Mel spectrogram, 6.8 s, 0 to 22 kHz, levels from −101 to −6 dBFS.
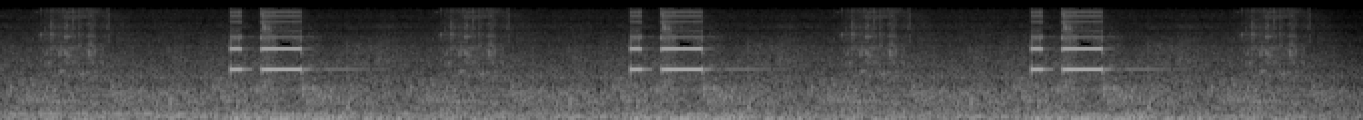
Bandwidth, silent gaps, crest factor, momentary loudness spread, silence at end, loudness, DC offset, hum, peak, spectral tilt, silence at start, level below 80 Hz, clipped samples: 16 kHz; none; 18 dB; 16 LU; 0 s; -40 LUFS; under 0.1%; none; -26 dBFS; -3 dB/octave; 0 s; -56 dBFS; under 0.1%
